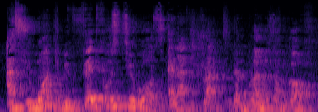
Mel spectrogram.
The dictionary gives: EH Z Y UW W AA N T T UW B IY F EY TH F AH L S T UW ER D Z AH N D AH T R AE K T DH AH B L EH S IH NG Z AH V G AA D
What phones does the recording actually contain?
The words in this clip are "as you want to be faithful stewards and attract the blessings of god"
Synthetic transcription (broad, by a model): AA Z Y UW W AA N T T UW B IY F EY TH F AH L S T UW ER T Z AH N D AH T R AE K T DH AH B L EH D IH Z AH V G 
